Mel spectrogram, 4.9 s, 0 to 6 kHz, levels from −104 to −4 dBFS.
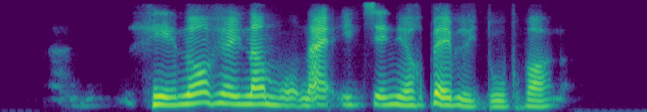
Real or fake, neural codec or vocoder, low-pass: fake; codec, 16 kHz in and 24 kHz out, 0.4 kbps, LongCat-Audio-Codec, four codebook decoder; 5.4 kHz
